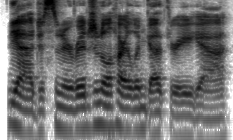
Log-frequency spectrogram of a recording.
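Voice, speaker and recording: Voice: mid-range voice, brisk. A podcast host chatting casually about a story, with lots of "like" and "you know". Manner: casual, relaxed, filler-heavy.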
